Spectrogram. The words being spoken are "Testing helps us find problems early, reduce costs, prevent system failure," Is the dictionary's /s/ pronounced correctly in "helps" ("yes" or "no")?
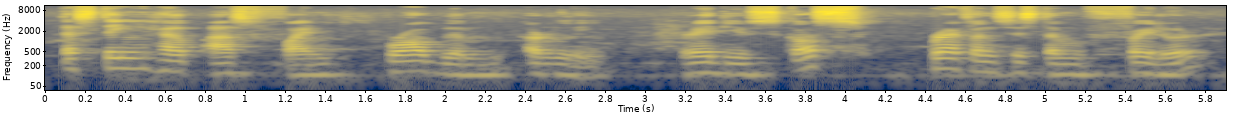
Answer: no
